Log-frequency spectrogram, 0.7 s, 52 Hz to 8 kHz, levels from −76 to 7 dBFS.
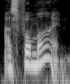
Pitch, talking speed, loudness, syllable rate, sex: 175 Hz, 255 wpm, -14 LUFS, 6.6 syllables/s, male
